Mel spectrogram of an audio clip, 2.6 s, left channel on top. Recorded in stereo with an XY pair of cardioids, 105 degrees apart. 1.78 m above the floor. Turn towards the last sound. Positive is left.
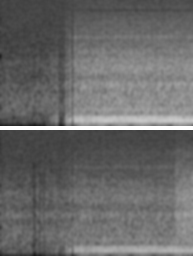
No sound to turn to.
